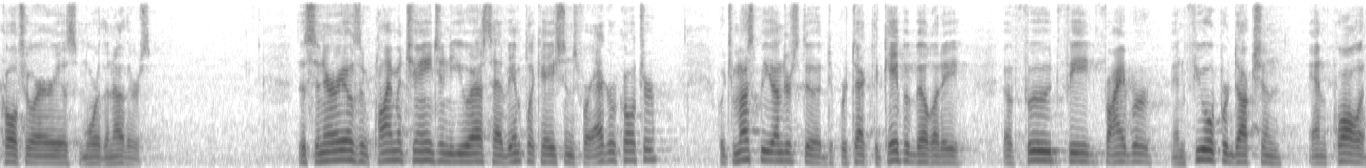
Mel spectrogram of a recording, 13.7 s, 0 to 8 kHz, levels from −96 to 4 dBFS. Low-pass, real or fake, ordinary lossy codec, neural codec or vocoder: 7.2 kHz; fake; MP3, 64 kbps; codec, 16 kHz, 8 kbps, FreqCodec, larger model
